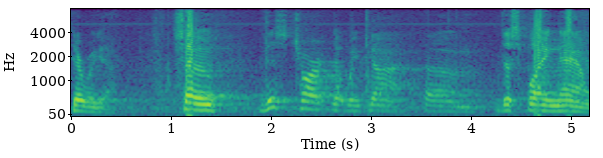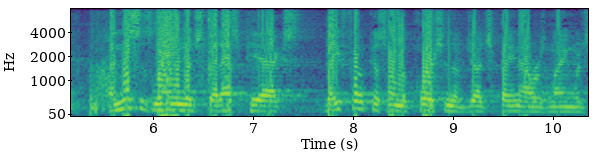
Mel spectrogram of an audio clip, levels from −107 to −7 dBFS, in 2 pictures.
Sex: male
